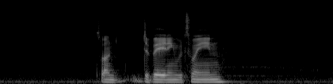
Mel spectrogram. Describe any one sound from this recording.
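A man speaks briefly and with animation, close to a microphone.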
